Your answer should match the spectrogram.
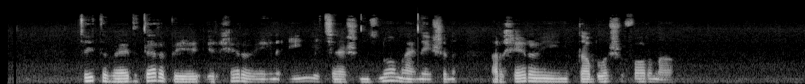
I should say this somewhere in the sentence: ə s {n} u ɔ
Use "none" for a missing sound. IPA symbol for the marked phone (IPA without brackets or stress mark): n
